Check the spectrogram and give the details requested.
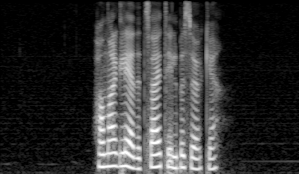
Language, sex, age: Norwegian, female, 24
